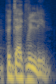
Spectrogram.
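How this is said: It is said very quickly in one smooth run. The speaker calls it right. "it sounds like it's very quick"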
